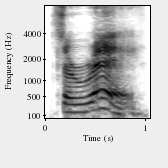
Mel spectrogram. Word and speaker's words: tsere: Here's a tsere, T-S-E-R-E, and there it is.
